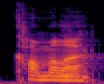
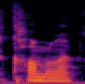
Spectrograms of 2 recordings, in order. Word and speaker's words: Kamala: He didn't endorse Kamala Harris, as we're apparently supposed to pronounce it, even though that's obviously just how Americans talk. Someone on the BBC was saying it was Kamala.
